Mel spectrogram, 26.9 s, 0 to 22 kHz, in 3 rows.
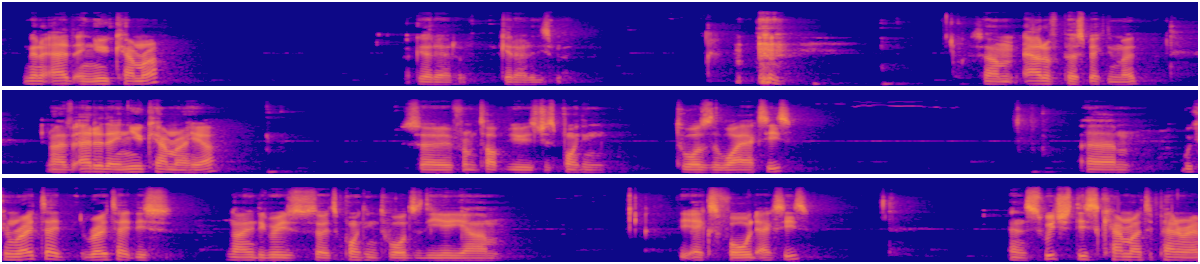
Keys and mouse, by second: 3.7 click, 4.7-6.9 middle drag, 5.5 Home, 6.5 KP_1, 6.9 KP_5, 8.7-9.8 middle drag, 9.2 KP_3, 10.8 KP_1, 11.7 KP_7, 13.3 KP_1, 16.5 KP_7, 17.6 r, 24.3-26.4 drag.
